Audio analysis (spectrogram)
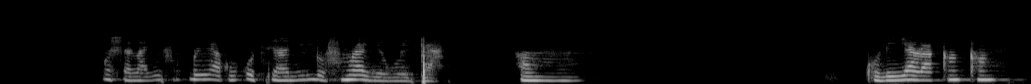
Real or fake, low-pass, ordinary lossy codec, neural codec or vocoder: fake; 3.6 kHz; none; codec, 32 kHz, 1.9 kbps, SNAC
